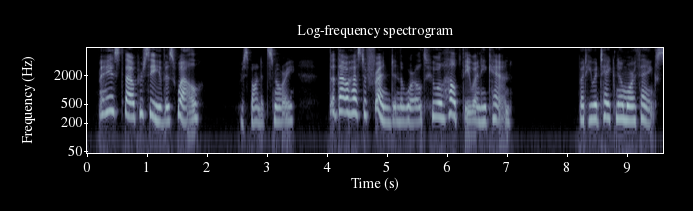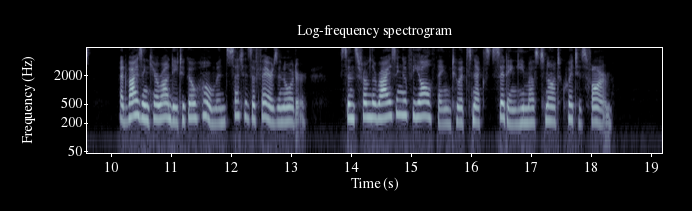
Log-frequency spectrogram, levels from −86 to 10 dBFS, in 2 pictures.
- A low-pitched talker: No, high, 240 Hz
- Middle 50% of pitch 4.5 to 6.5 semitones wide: No, average, 4.1 semitones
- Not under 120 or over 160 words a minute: No, average, 180 wpm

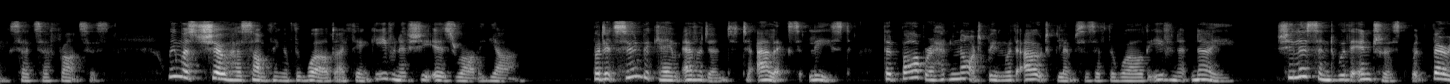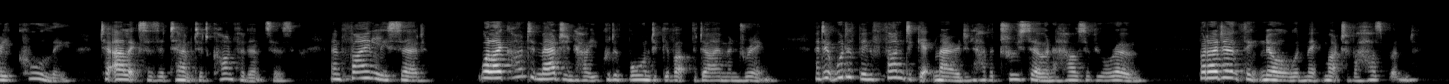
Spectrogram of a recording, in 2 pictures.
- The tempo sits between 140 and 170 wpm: No, fast, 205 wpm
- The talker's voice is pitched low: No, high, 200 Hz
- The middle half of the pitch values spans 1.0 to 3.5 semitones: No, average, 5.0 semitones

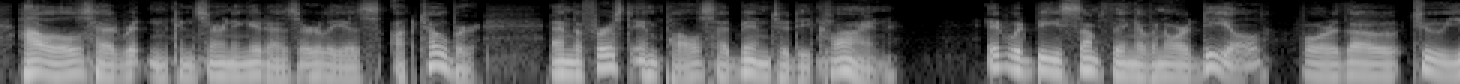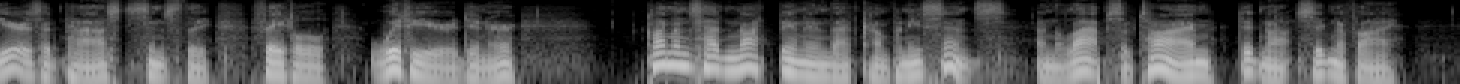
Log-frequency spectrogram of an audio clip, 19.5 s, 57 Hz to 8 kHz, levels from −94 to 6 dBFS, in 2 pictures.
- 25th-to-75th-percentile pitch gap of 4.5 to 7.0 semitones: Yes, average, 5.0 semitones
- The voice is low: Yes, very low, 95 Hz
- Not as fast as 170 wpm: Yes, average, 155 wpm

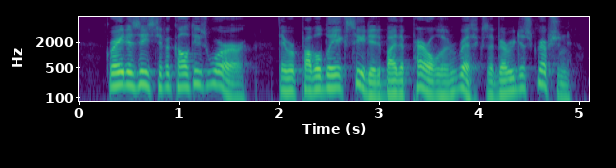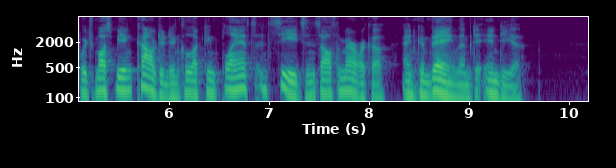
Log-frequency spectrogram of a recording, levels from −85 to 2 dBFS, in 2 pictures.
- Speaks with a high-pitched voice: No, low, 130 Hz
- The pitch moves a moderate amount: No, wide, 6.2 semitones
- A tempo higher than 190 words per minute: Yes, fast, 205 wpm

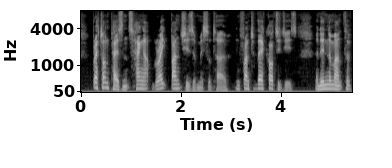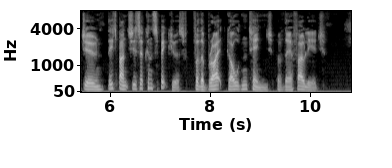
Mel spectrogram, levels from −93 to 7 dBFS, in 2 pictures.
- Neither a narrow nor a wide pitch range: No, wide, 5.9 semitones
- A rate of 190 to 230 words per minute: No, average, 170 wpm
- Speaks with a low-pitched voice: Yes, low, 125 Hz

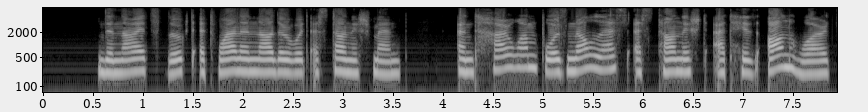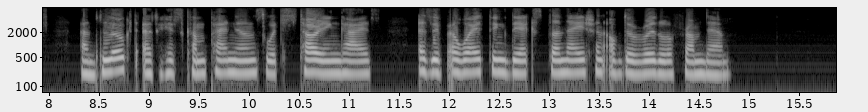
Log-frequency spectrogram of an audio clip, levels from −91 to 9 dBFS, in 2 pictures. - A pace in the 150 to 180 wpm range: No, slow, 135 wpm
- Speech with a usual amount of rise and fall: No, narrow, 1.6 semitones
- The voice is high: Yes, high, 220 Hz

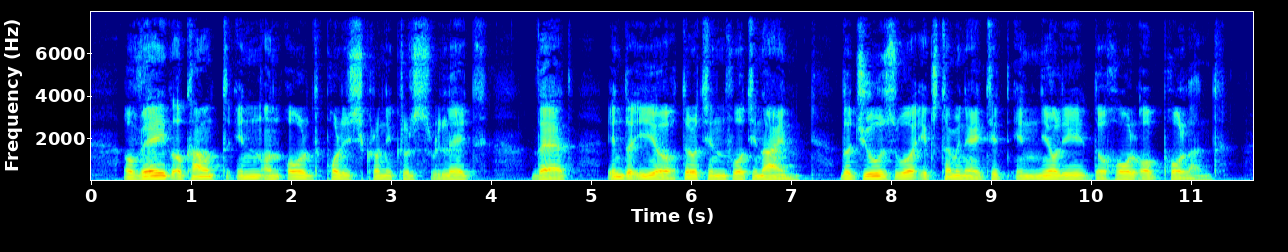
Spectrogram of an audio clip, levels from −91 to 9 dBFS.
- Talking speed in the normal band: No, slow, 125 wpm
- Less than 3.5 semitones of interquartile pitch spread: Yes, narrow, 2.5 semitones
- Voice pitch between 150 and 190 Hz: No, very low, 90 Hz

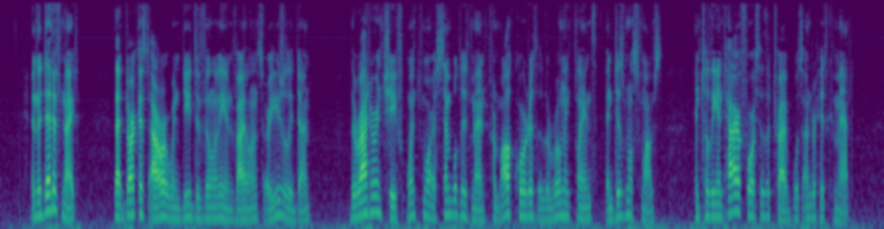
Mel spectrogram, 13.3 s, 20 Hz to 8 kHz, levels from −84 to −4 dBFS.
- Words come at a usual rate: No, fast, 210 wpm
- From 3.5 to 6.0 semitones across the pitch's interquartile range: Yes, average, 3.9 semitones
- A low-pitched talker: Yes, low, 120 Hz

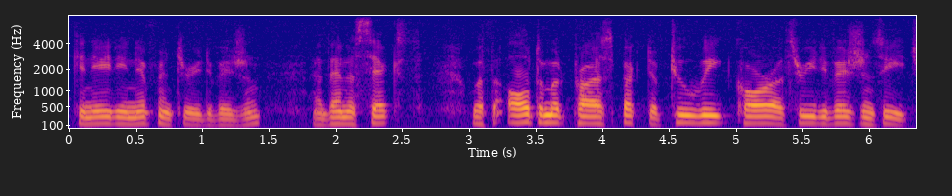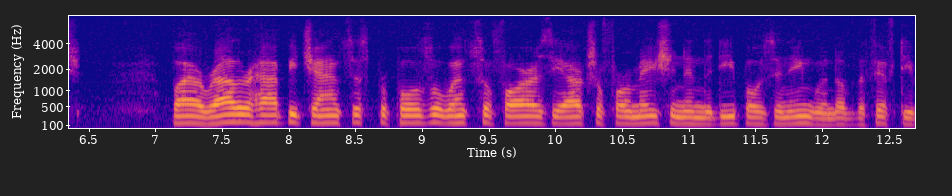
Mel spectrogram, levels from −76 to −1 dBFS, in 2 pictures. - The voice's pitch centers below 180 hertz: Yes, low, 135 Hz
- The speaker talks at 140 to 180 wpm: No, average, 200 wpm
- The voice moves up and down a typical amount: No, narrow, 2.1 semitones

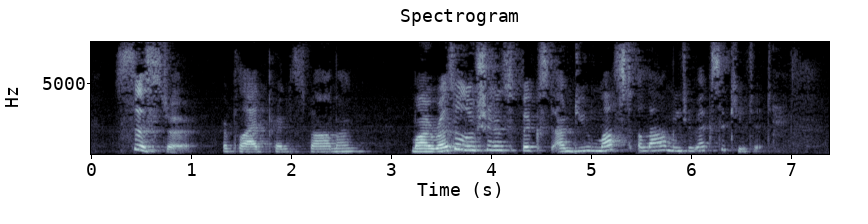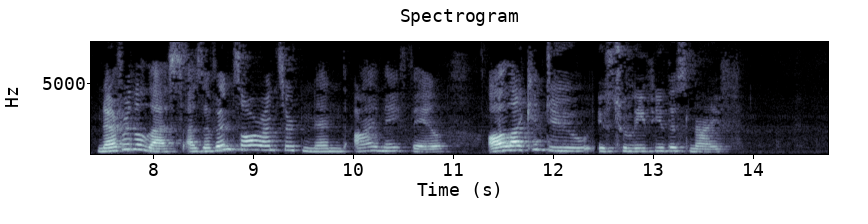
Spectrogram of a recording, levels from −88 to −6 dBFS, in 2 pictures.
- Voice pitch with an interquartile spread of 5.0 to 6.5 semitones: Yes, wide, 5.6 semitones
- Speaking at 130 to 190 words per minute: Yes, average, 140 wpm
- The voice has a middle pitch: No, high, 245 Hz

